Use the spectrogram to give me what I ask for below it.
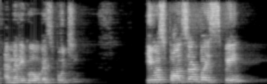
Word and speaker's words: Amerigo Vespucci: Next కొంచెం తర్వాత కాలంలో another sailor అమెనిగో వెస్పూచి, it has to be pronounced as Amerigo Vespucci.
